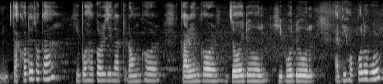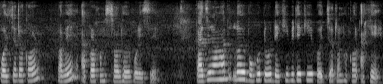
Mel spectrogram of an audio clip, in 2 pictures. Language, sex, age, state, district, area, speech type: Assamese, female, 30-45, Assam, Charaideo, rural, spontaneous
